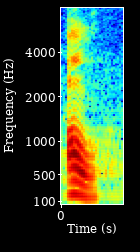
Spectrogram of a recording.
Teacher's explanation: पहले मुंह खुला था और बाद में आधे पर लाकर मैंने छोड़ दिया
